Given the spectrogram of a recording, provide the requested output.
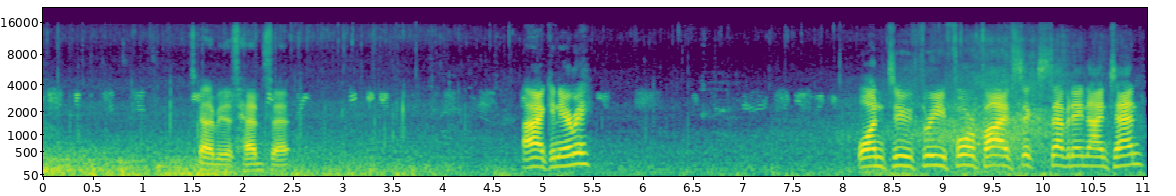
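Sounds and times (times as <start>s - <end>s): faint high chirps: 5.5s - 8.1s
man's voice: 8.2s - 11.0s.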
